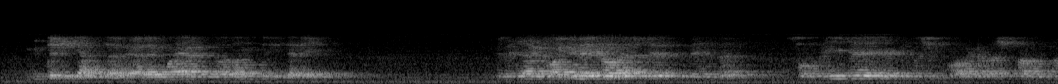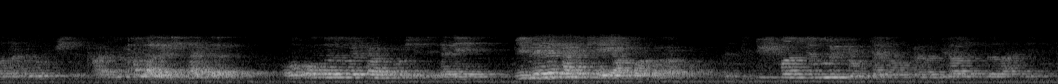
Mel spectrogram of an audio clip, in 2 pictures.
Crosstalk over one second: present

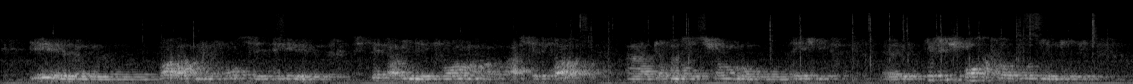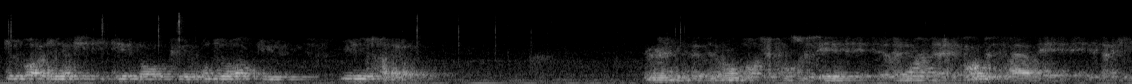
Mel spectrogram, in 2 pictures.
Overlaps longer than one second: none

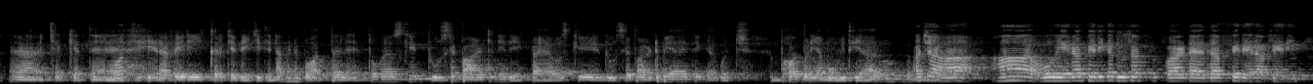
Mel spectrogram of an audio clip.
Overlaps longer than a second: none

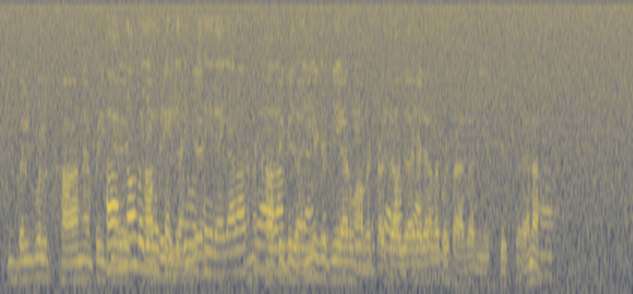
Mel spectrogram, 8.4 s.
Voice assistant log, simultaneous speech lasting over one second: present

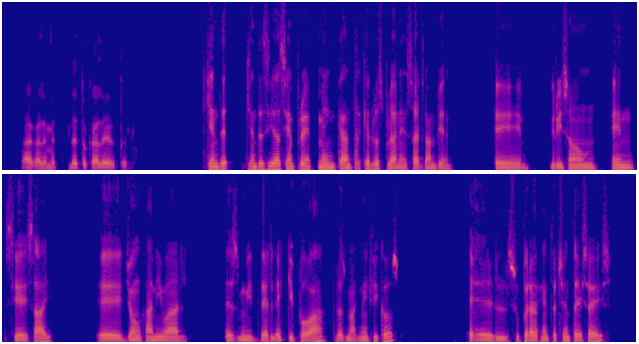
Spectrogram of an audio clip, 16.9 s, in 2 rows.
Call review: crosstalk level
none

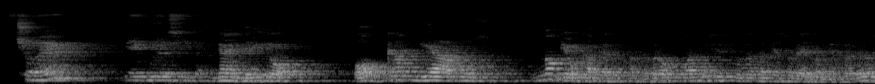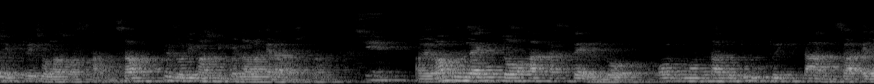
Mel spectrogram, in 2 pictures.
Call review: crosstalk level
none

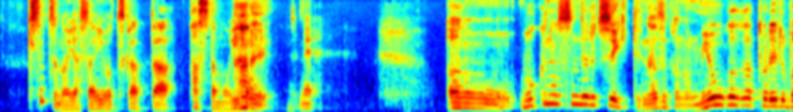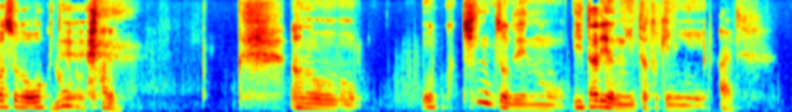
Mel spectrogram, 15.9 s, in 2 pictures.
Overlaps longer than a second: none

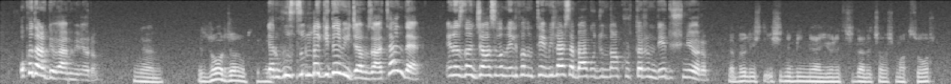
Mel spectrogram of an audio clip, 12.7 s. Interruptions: none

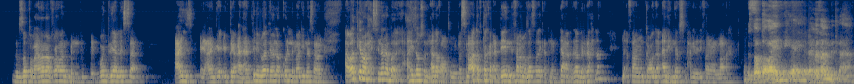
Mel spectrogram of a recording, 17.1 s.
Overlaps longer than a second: none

